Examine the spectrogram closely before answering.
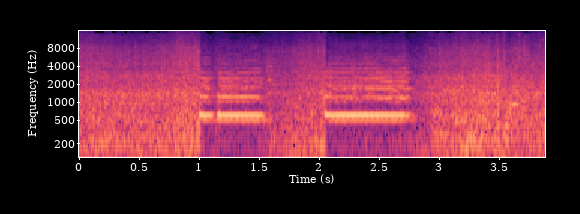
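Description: A bus horn honks twice.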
